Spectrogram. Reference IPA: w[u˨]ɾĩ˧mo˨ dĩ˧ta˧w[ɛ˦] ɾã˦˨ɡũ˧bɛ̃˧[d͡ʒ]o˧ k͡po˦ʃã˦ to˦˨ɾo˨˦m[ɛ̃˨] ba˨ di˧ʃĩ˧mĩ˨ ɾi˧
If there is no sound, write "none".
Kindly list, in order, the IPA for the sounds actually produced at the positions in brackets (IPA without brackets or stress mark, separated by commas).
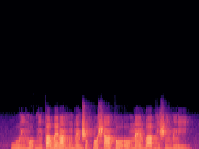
u˨, ɛ˦, d͡ʒ, ɛ̃˧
